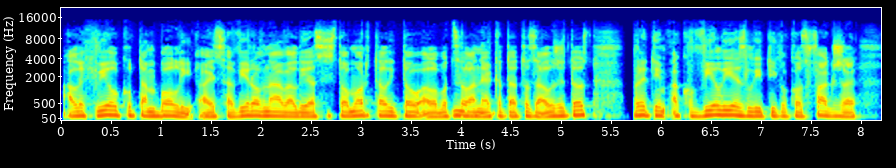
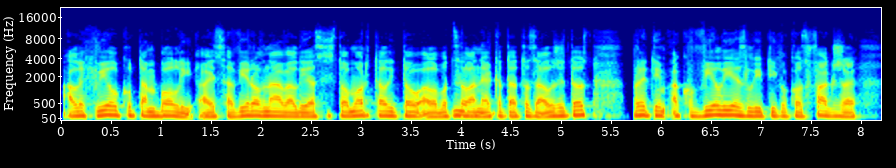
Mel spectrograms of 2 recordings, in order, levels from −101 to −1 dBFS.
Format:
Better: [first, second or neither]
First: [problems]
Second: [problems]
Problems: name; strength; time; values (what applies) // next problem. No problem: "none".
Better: first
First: none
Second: muffled; very; fading above 3.5 kHz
